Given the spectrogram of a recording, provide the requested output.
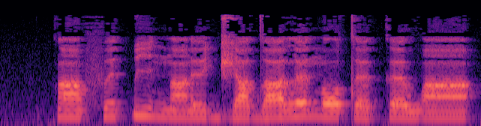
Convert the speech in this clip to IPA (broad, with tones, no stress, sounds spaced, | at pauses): k ã˨ f e˨˦ k͡p i˦˨ n ã˨ ɾ e˨ d͡ʒ a˨ d a˨˦ l ɛ˦ n ɔ˧ t ɛ˨ k ɛ˧ w ã˧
